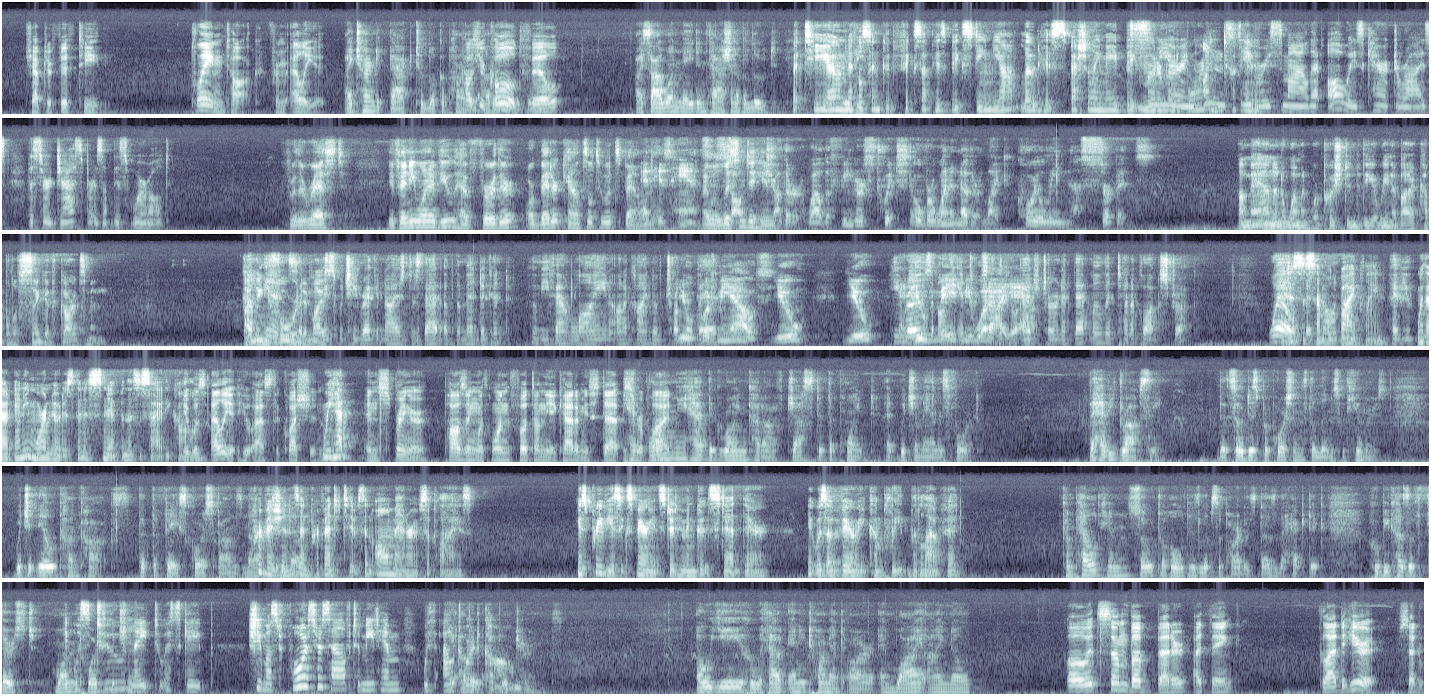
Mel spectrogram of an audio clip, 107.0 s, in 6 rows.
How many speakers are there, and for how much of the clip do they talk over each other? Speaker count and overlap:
8, about 18%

